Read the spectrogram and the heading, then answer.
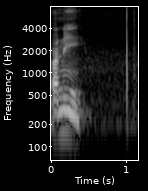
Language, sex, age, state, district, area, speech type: Manipuri, male, 18-30, Manipur, Imphal West, urban, read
